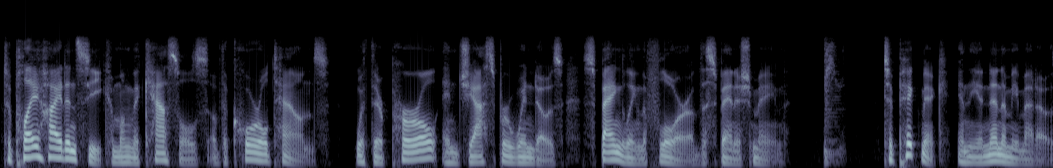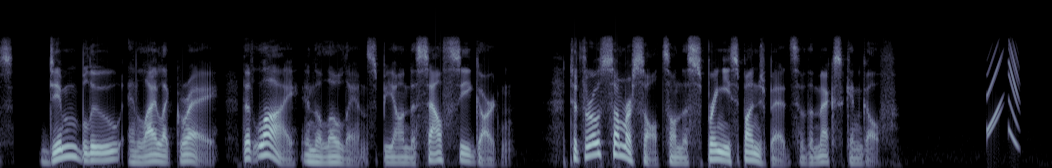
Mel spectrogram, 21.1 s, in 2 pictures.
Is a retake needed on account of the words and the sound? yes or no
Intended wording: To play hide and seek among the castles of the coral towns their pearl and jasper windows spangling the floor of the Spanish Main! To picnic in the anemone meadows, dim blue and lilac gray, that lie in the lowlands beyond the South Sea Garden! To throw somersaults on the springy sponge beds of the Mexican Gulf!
yes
